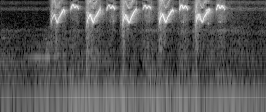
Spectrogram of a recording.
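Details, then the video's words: Cinereous tit singing gacor-style to coax silent tits: six bright, evenly paced double whistles, an upward slur then a high note, in a clear recording with only a faint low hum. "Gelatik Bisu Langsung Bunyi Setelah Mendengarkan Suara GELATIK BATU GACOR ini"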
